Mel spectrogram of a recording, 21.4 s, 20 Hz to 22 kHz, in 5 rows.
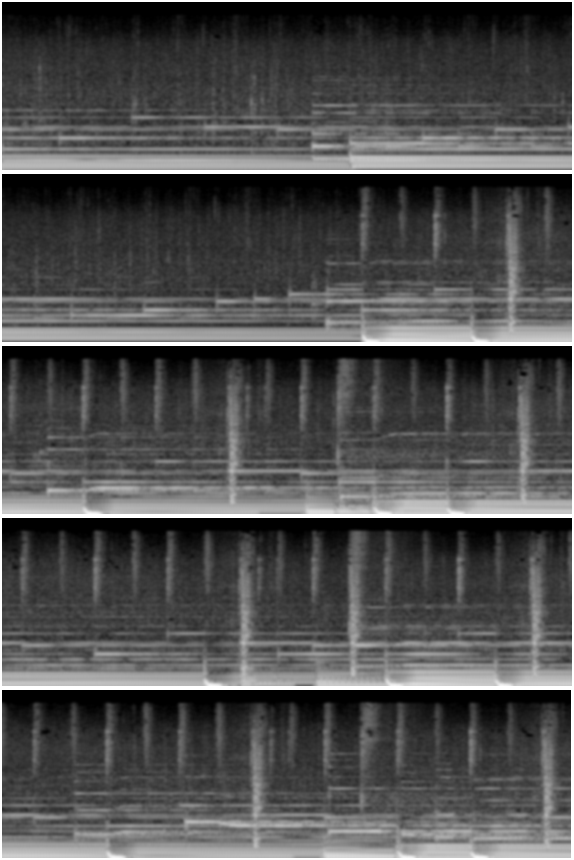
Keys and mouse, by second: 0.6 Tab, 2.4 Right, 5.2 BackSpace, 8.5 shift+s, 8.8 c, 9.3 r, 9.4 a, 11.4 t, 13.5 c, 13.8 h, 20.4 Tab.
